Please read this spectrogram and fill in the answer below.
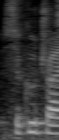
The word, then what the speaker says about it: Socotra: How do you say Scutara Island? Didn't you? – Socotra Island in Yemen.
